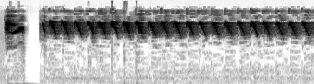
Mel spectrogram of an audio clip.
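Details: Canary song for training birds: after a short sharp burst and a pause, a high, rapid, evenly pulsed rolling trill runs without a break.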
